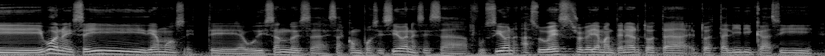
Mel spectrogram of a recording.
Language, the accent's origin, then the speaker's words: Spanish; Barracas, Buenos Aires Province, Argentina; no solo soy de Barracas, sino que soy hincha de Barracas Central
